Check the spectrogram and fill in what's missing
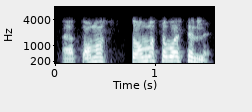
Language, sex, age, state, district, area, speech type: Malayalam, male, 30-45, Kerala, Alappuzha, urban, conversation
